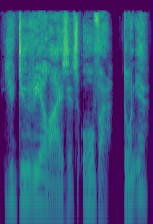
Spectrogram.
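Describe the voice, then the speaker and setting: A man's voice: medium pitch, lively intonation, moderate pace, husky, dry recording, clean studio sound. An actor with a Scottish accent playing a clever, chatty old male advisor in a video game, speaking with wry eloquence like a storyteller. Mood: earnest. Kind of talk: video game character voice lines.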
